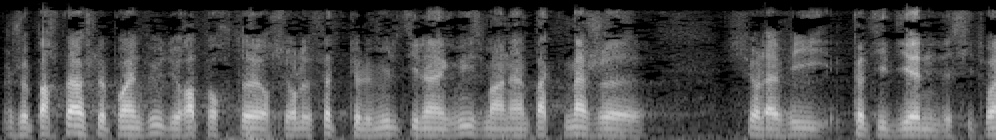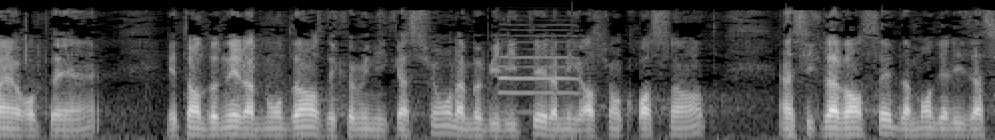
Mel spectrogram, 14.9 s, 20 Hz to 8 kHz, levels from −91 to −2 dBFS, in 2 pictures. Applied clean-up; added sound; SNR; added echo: none; Wind instrument, woodwind instrument; 13 dB; none.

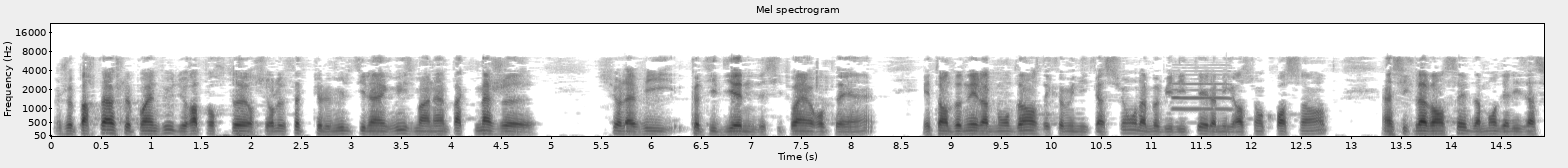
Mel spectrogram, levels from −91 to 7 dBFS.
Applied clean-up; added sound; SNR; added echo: classical method Wiener filter.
